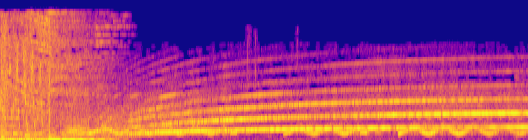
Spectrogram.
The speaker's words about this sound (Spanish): Las sirenas han sonado a mediodía en el edificio de Seguridad Ciudadana de Oviedo, en el Rubín. Sirenas en señal de duelo por la muerte del bombero Eloy Palacio en el descomunal incendio de la calle Uría.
